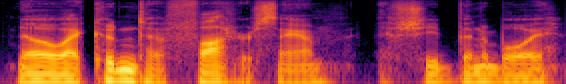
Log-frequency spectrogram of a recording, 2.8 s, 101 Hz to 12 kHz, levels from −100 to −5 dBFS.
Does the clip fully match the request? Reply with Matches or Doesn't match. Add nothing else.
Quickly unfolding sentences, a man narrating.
Matches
